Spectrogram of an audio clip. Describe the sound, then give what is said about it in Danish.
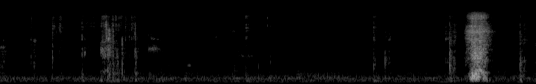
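Repeated sniffling: a few short, breathy nasal sniffs at irregular intervals, then one louder, longer sniff near the end, over faint background rustle with no talking. “Snøft, snøft, snøft. Det må I tage med i dag. En masse snøfterier.”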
